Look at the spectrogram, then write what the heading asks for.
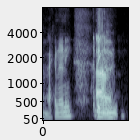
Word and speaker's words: McInerney: mckinnon yeah that's how you say it right mcinerney the big oh yeah that's why everyone says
